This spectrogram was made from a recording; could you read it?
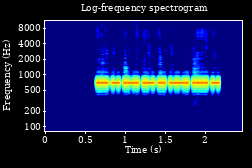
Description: Morse code, heard as a keyed tone, about 51 wpm, 700 Hz. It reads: STRAIGHT
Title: Sentences from Top 1000 Words - New Word Drill - 50wpm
